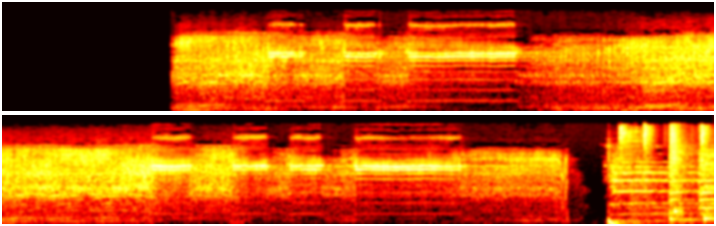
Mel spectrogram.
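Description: A rushing traffic-like noise starts suddenly about a second in, with pitched horn honks in a short-short-long pattern, heard twice. It stops abruptly just before the song's music begins.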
